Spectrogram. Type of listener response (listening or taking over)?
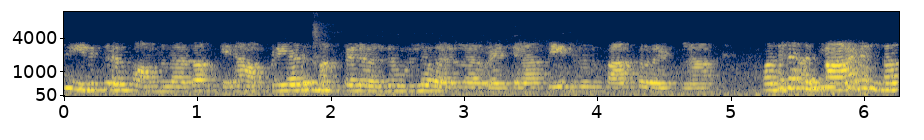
listening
